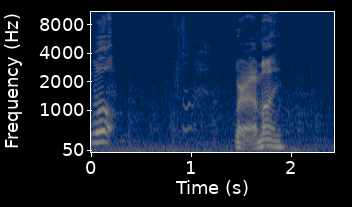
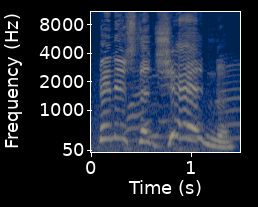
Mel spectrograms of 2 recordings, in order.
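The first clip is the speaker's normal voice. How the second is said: yelled order; 11 semitones higher, slower than usual. Real, not acted. Yelling at teammate Yui.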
